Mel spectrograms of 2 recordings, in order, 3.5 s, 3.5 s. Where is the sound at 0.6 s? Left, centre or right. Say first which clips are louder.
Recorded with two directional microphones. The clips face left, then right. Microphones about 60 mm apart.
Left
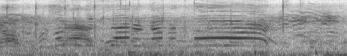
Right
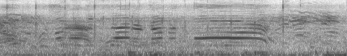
Left 3 dB; left.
